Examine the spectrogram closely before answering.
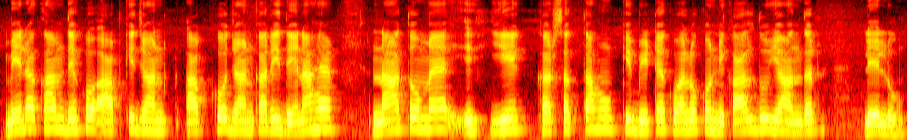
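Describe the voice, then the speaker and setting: A man's voice: on the high side, fairly even intonation, measured pace, clear, resonant tone. A man giving an informal, explanatory update to students in a plain-spoken, admonishing way, often repeating words and phrases. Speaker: exam news vlogger advising job aspirants.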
